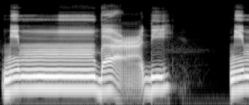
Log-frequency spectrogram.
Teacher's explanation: Tapi bunyi ainnya itu dilafalkan suaranya bukan dipantulkan ya tapi dialirkan sedikit. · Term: huruf ain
